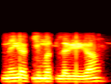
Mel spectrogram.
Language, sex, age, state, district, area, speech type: Urdu, male, 18-30, Bihar, Supaul, rural, conversation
